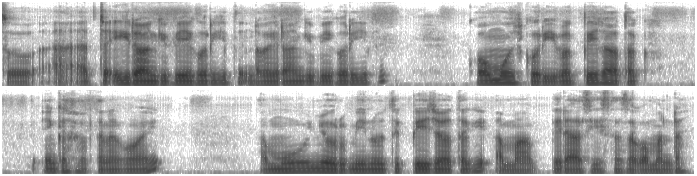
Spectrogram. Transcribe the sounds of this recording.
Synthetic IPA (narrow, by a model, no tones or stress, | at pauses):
soa̰a̰t͡ʃːa̰ʔiɾaːŋɡɪpeːkoɾit̪ɪndakoiɾaːŋɡɪpeːkoɾiːt̪ɪ | komot͡ʃkoɾiːpak̚peːt͡ʃatɔk | eŋɡasart̪enakɔɪ | amuɲoɾumenot̪ɪk̚peːt͡ʃatɔkɪʔa̰mapeɾasistasakɔmanda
